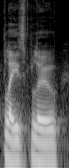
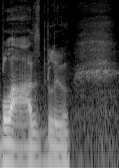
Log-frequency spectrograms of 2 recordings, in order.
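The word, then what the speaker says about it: BlazBlue: It was developed by the people that did Blaze Blue or Blaz Blue, if you will. Because apparently that's the correct way to say it, Blaz Blue.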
